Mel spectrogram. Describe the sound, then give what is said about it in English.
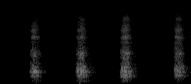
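A voice imitates fast, stressed breathing with four quick, evenly spaced breaths. Each is a short, forceful, airy huff, and no one talks. “say a stressful moment's happening and you're breathing like this,”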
